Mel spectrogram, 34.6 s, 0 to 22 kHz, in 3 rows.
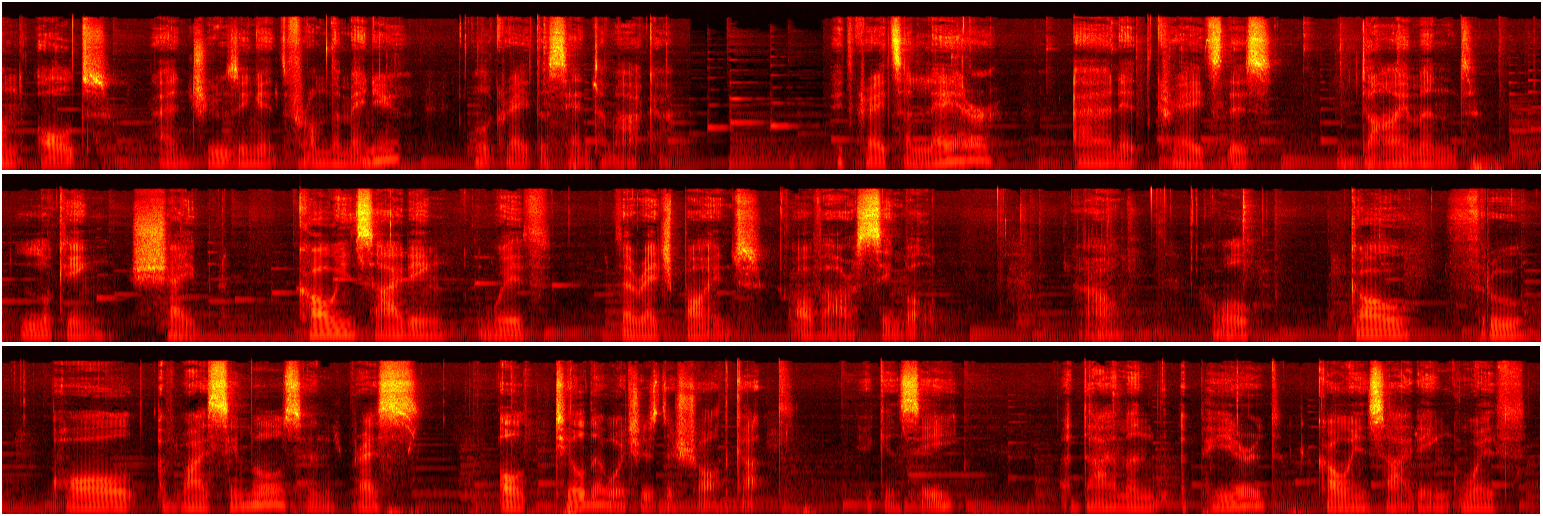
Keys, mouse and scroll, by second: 7.1 ctrl+space, 8.7 space, 19.8 ctrl+a, 21.0 space, 26.9 alt+`.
